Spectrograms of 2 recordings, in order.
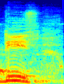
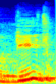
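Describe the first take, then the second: First: The word ends with a z sound. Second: The word ends with a j sound. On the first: The speaker calls it right. "इसमें एक बिंदी होती है... इसको आप लोग दीज पढ़ते हैं" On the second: The speaker calls it wrong. "यदि आप लोग इसको दीज पढ़ेंगे तो आप लोगों का इसको गलत माना जाएगा"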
